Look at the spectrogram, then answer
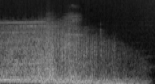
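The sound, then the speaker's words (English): A teleport sound effect: a loud, dense whooshing boom with heavy low rumble, its bright hiss gradually dulling and fading out over about two seconds, with no voices. “What sounds just like a teleport?”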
